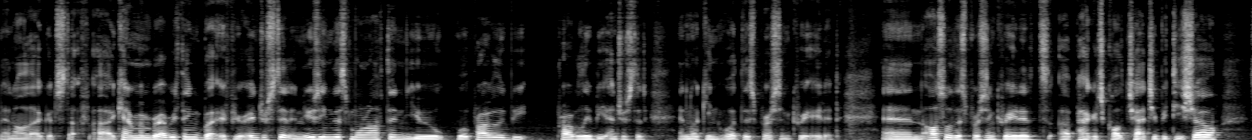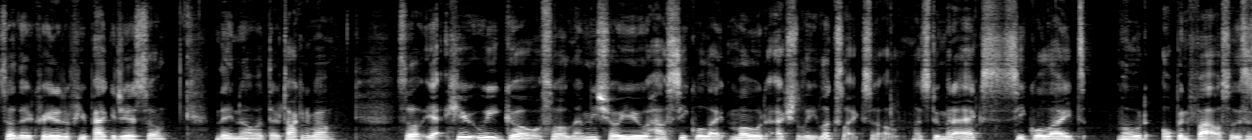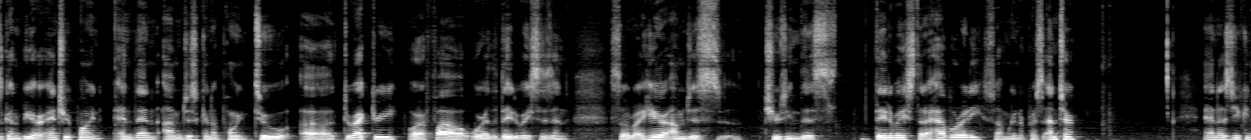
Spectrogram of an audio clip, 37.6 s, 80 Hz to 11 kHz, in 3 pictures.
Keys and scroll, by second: 21.6 alt+x, 22.5-23.5 typing, 26.4 ., 26.4 Return, 26.8 alt+p, 32.9 ctrl+a, 33.2 ctrl+e.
